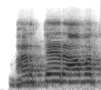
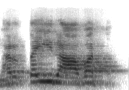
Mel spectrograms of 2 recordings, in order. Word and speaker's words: भरतैरावत: भरतैरावत नहीं, भरतैरावत, ध्यान रखना है, संस्कृत में उच्चारण का विशेष महत्व है, इसलिए आप उच्चारण के महत्व को भूले नहीं।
